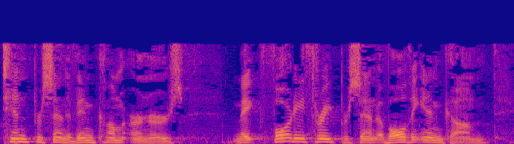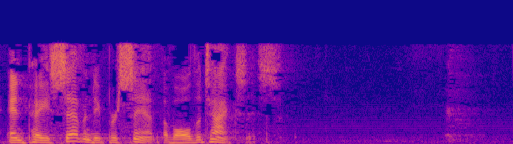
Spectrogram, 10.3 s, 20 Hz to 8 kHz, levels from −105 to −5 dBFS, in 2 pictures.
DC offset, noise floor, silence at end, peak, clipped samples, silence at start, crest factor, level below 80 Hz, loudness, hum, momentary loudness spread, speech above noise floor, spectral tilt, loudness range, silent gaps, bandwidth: under 0.1%; -74 dBFS; 0.6 s; -16 dBFS; under 0.1%; 0.05 s; 24 dB; -64 dBFS; -38 LUFS; none; 12 LU; 36 dB; -8.5 dB/octave; 5 LU; none; 5.8 kHz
